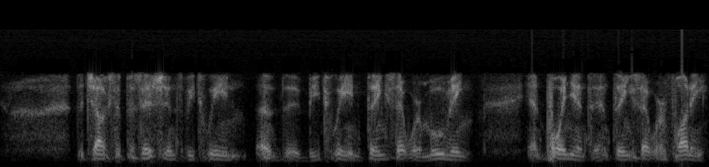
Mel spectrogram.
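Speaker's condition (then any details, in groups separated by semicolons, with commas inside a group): Throat cancer, partial laryngectomy; 80% of larynx removed, smoked and drank since age 12-14, since quit; about seven years after treatment, declared cured by oncologist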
